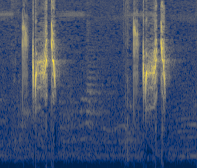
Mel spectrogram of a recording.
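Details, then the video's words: Bar-winged prinia in lively song, kept to spur other prinias into singing: two harsh, buzzy, rattling phrases, each about half a second of stacked scratchy notes, separated by a pause of over a second, with a faint steady hiss behind. "Prenjak Gacor Suara Ampuh💯% BIKIN PRENJAK CEPAT BUNYI"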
